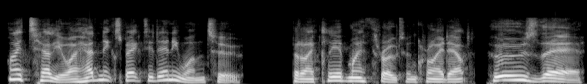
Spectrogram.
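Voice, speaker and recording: A man's voice: medium pitch, darkish tone, dry recording. A man voicing a plain-spoken travelling salesman telling a grim storybook tale in a dry, colloquial, conversational manner. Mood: uneasy, confiding. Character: haunted male commercial traveller, plain-spoken teller of grim tales. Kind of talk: dramatised storybook monologue.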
